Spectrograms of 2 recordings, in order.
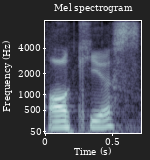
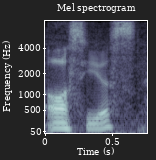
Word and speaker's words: Arceus: Some people pronounce it Arceus and some people pronounce it Arceus. I've always said Arceus, so that's what I'll go with.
